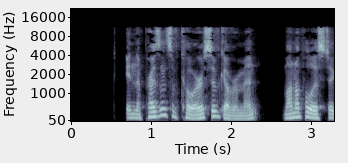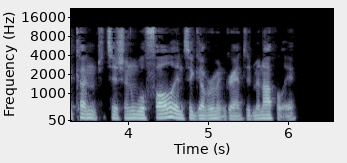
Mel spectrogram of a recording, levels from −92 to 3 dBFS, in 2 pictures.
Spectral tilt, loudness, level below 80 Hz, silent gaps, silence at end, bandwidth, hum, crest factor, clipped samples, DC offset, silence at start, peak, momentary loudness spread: -4 dB/octave; -21 LUFS; -54 dBFS; 2.46-2.64 s; 0.5 s; 11.5 kHz; none; 20 dB; under 0.1%; under 0.1%; 0.7 s; -2 dBFS; 13 LU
